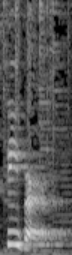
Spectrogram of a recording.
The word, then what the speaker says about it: fever: Fever và lúc các bạn viết ra thì sẽ rõ ràng thấy được Đây là âm i ch chứ không phải là âm e Ok chúng mình sẽ cùng nhau đọc nhá Fever very good Thêm Lần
